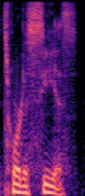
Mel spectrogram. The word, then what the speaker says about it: Tordesillas: I think it's Tordesillas because like they pronounce their double L's like yeah.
